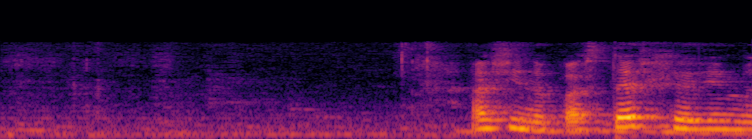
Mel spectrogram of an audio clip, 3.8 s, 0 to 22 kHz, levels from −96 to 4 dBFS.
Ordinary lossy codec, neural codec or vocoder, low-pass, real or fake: Opus, 64 kbps; none; 7.2 kHz; real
